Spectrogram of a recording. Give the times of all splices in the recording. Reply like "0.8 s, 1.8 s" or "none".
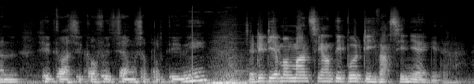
2.0 s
